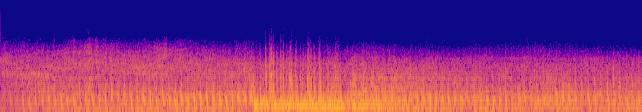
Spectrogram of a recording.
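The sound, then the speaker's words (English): A Huey helicopter flies with a steady, loud rotor and engine drone that swells briefly near the middle. The aircraft is a Vietnam-era gunship carrying six wire-guided anti-tank missiles in launching pods. “Huey helicopters were used, each carrying six TOW missiles in its launching pods.”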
